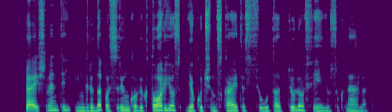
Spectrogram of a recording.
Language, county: Lithuanian, Panevėžys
